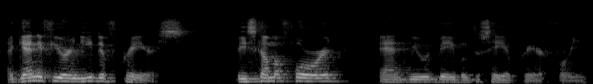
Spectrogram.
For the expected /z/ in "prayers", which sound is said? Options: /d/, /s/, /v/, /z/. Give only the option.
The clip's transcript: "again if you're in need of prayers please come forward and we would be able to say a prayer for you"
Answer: /s/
